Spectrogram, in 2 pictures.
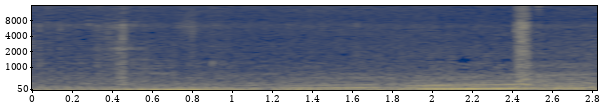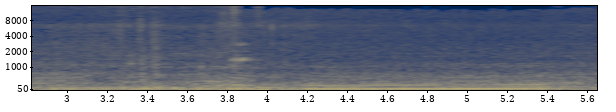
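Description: A Ford Freestyle with a 1.2-litre three-cylinder Dragon petrol engine pulls away on a main road, its low engine note rising through the gears in a steady, close rumble with no talk over it.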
